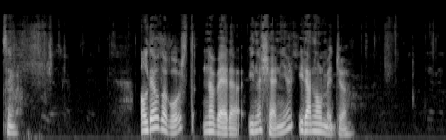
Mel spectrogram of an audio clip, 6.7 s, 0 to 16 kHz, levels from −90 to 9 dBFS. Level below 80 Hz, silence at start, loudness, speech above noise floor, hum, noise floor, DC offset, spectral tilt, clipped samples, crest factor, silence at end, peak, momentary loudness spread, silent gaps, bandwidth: -56 dBFS; 0.05 s; -19 LUFS; 52 dB; none; -70 dBFS; under 0.1%; -6.5 dB/octave; under 0.1%; 20 dB; 1.4 s; -2 dBFS; 12 LU; none; 11 kHz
